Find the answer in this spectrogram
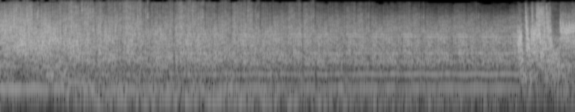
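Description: A steady hissing rush with a low held tone beneath it, ending abruptly about four seconds in.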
